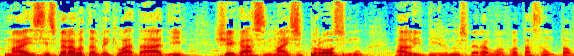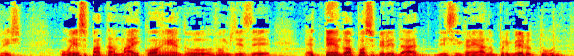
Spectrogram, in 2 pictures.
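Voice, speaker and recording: A man's voice: sits low, moderate pace, a little mellow, slightly rough, faint music behind. A man giving his political analysis as a guest on a radio debate, thinking aloud with many fillers and restarts. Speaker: guest commentator. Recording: dull lo-fi radio studio sound.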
